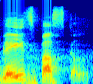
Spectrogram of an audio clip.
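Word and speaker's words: Blaise Pascal: ব্লেইজ পাস্কাল, এখানে উচ্চারণটা ইংলিশে হবে ব্লেইজ পাস্কাল।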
